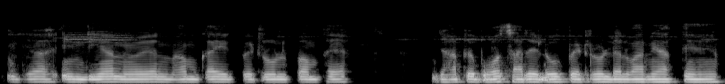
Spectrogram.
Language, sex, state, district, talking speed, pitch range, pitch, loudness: Hindi, male, Bihar, Supaul, 150 wpm, 115-120 Hz, 120 Hz, -18 LUFS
